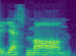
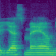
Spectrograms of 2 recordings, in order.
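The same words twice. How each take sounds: First: "mom" as the English form of ma'am, rounder vowel. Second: "ma'am" with a flat American a; Southern "ma'am". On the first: Showing how an English kid would answer politely, English "mom". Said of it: "if you're English and you say". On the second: Showing how Southerners politely answer, American "ma'am". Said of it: "in the South, a lot of people say". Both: Shown as a demonstration.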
